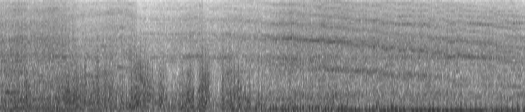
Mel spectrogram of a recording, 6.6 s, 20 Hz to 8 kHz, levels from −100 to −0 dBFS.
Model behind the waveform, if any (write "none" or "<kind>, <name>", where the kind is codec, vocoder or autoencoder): none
